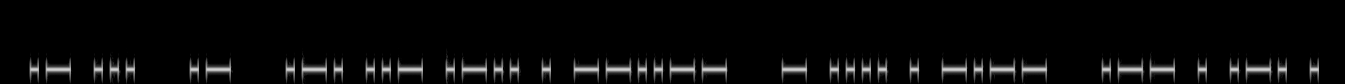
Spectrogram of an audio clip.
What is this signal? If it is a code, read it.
Morse code, heard as a keyed tone, about 16 wpm, 700 Hz. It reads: AS A RULE, THEY WERE
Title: Sentences from Top 1000 Words - Review Part 6 - 15wpm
